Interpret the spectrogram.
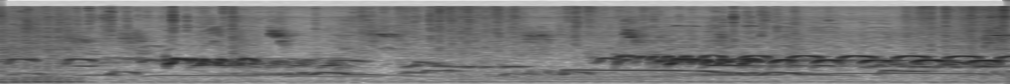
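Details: Zebra dove, a local lure bird for stimulating breeding urge in others, giving overlapping cooing lines that build into a long, evenly pulsed series of rolling coos in the second half.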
